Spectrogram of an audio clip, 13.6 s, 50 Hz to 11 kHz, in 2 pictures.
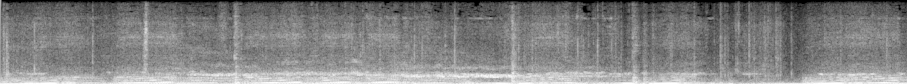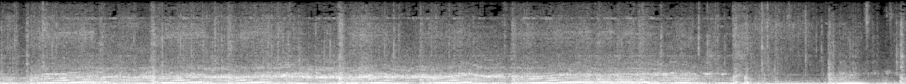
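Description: Nissan 350Z's V6 engine revving hard, its pitch rising and falling again and again, heard from inside the cabin while the tyres skid and squeal in a drift. Near the end the revs drop back toward idle.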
